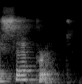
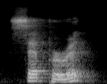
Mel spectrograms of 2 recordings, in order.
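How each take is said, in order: First: It is said with two syllables. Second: It is said with three syllables. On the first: "most people say separate" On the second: "This one here looks like separate"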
